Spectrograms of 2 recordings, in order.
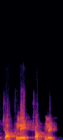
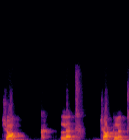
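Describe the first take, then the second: First: चॉकलेट with a full "late" ending; the common mispronunciation of चॉकलेट; ग़लत उच्चारण, चॉकलेट; wrong chocolate. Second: चॉकलेट slowly as "chok-lut", no late; drawn out, chok-lut; सही उच्चारण, चॉक-लट; correct pronunciation. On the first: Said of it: "सारे लोग चॉकलेट, चॉकलेट बोलते हैं". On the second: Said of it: "सही pronunciation इसका". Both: Shown as a demonstration.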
